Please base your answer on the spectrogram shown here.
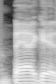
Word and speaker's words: baguette: Yeah, baguette is how you say it.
